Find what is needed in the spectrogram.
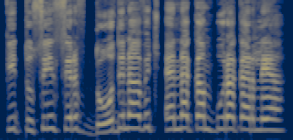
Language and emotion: Punjabi, surprised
